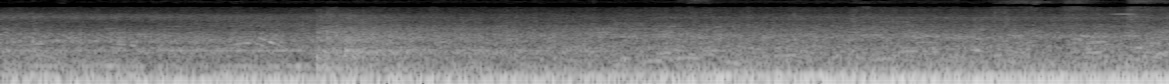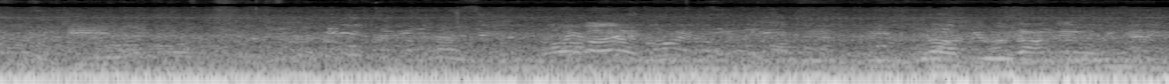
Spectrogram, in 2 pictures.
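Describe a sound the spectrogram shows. A truck engine rumbles low and steady nearby.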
